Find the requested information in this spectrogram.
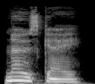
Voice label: "nosegay", British; oʊ - əʊ; English

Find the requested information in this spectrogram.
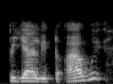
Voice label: "piyalli toaui", Náhuatl; hola señora; hello madam

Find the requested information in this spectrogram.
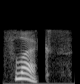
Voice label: "flex", English

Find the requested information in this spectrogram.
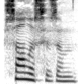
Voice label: "solecism", American, English; ɑː - ɒ

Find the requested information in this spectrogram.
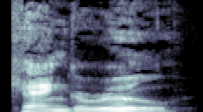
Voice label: "kangaroo", American; AmericanBritish

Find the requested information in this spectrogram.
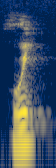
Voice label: "oui", French

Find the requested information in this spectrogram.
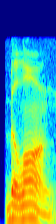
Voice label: "belong", English; verb

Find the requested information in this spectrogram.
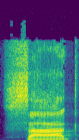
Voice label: "Saak'", Maya

